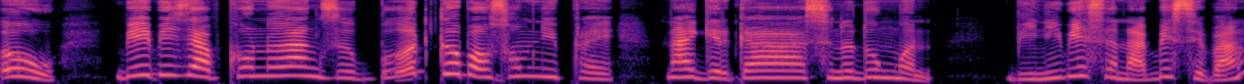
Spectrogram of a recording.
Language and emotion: Bodo, surprised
